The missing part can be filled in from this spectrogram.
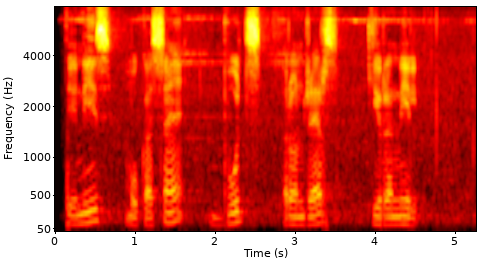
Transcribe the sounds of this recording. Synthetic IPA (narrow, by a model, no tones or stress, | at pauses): t̪enis | mukasɛ̃ | but͡s | rɔ̃nɖ͡ʐɛɾs | kiɾanili̥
